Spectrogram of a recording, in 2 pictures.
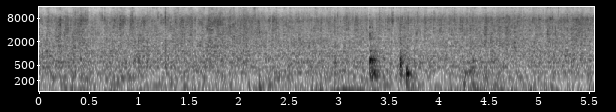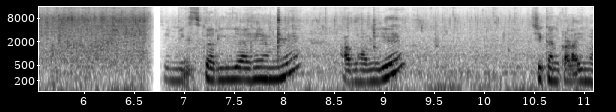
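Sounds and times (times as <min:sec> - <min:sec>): meat sizzling in hot fat: 0:00.0 - 0:06.7.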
